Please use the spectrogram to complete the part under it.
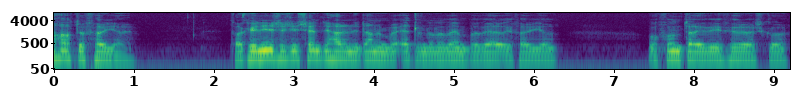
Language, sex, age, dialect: Faroese, male, 61+, Suðuroy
